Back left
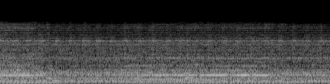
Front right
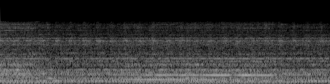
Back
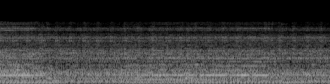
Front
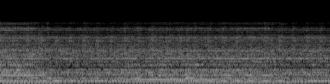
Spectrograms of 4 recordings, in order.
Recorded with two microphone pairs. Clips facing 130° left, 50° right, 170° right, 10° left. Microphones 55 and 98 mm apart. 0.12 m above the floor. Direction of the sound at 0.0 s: 140° left.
